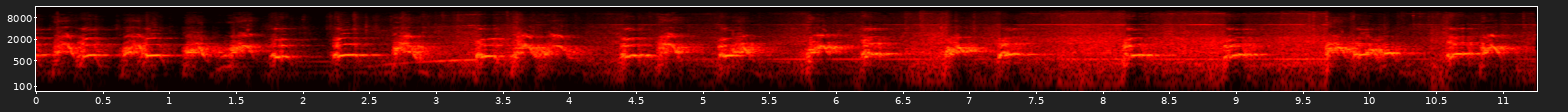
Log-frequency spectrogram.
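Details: Kabu and Robin, two house dogs excited by the vacuum cleaner after returning from a walk, give a steady stream of sharp, high-pitched barks and yips, roughly two per second, over the cleaner's constant whine.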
